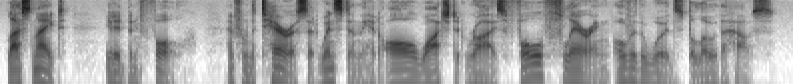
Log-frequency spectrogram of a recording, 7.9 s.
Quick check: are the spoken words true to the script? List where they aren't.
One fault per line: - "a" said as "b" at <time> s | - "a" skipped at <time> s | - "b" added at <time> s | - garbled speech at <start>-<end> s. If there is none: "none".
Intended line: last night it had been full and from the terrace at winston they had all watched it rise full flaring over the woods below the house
none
